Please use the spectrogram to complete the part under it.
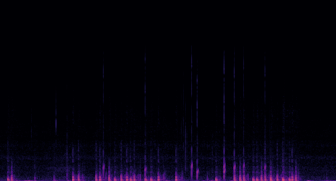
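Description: Stone blocks crack and break in quick succession.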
